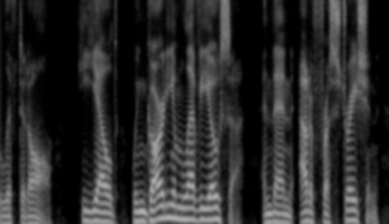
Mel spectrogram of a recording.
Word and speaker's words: Wingardium Leviosa: It's wingardium leviosa. You draw out the gar and emphasize the O in Leviosa.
